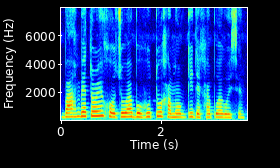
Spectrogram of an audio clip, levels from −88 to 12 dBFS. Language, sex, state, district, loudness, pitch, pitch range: Assamese, female, Assam, Sonitpur, -12 LUFS, 265 Hz, 240-275 Hz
